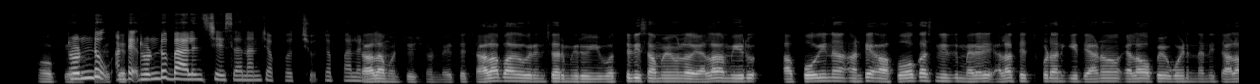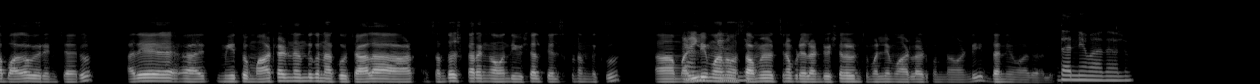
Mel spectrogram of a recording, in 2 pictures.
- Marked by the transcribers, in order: in English: "బాలన్స్"; in English: "ఫోకస్‌ని"; in English: "థాంక్ యూ"
- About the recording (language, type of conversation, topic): Telugu, podcast, ఒత్తిడి సమయంలో ధ్యానం మీకు ఎలా సహాయపడింది?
